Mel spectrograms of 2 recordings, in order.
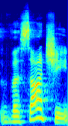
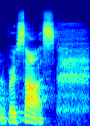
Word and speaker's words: Versace: Javon she not Givenchy it's Versace not inverse sauce so so they you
